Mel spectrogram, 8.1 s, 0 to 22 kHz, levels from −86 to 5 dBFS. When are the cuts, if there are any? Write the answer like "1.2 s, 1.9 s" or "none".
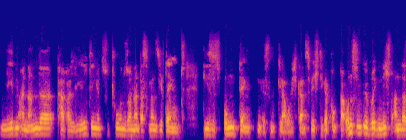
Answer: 3.3 s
